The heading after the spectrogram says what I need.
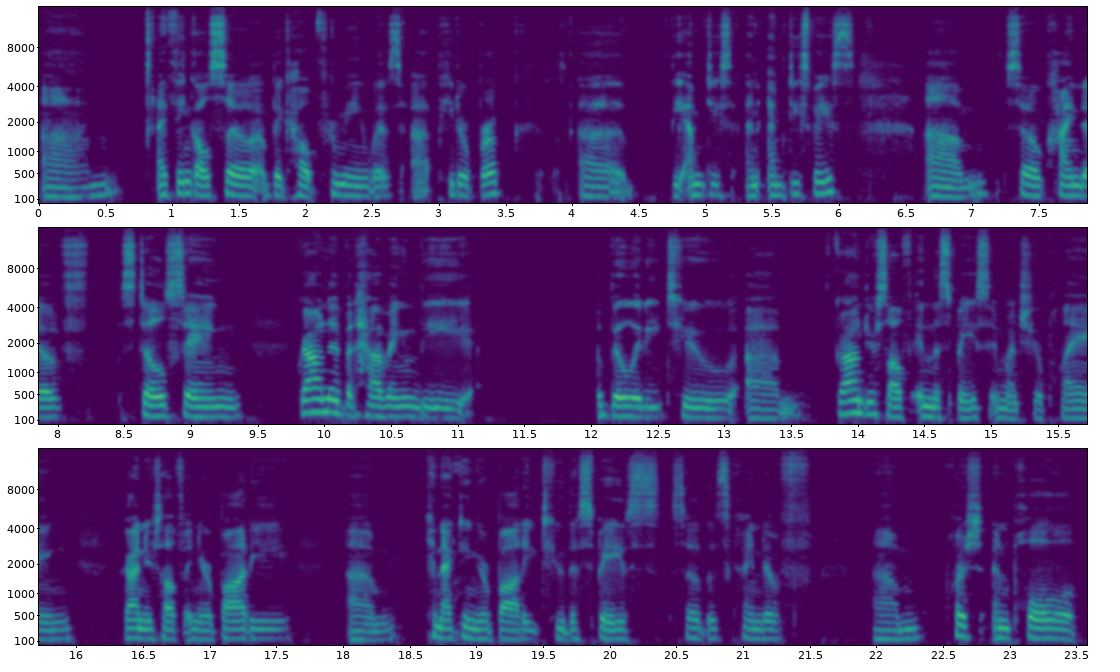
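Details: Adult speaker; normal voice.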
